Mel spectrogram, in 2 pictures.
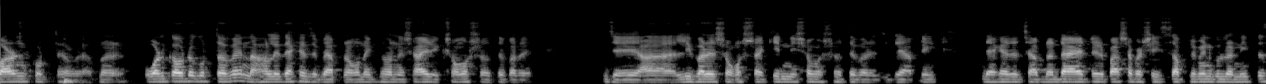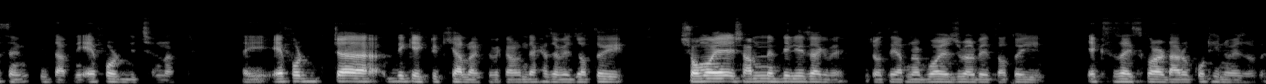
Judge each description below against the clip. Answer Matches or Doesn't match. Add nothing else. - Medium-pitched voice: Doesn't match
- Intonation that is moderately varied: Doesn't match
